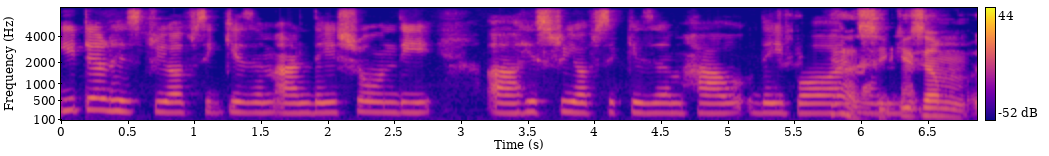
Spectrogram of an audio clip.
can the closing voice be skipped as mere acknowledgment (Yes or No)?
No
